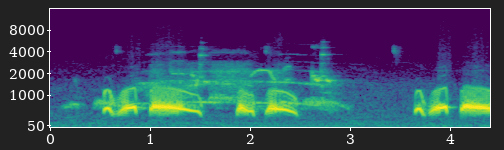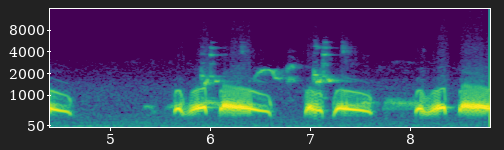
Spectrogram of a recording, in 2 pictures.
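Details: Spotted dove calls of male and female, used for luring and training birds: bursts of staccato notes and long down-slurred coos in clusters separated by short silences, soft twittering of other birds above.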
